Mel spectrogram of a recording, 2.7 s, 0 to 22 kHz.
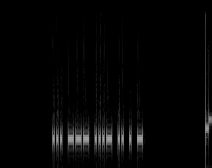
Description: Morse code, heard as a keyed tone, about 51 wpm, 700 Hz. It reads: SOVIET
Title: Sets of 5 Words Encore - New Word Drill - 50wpm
